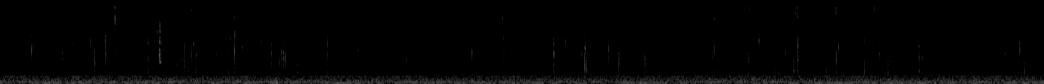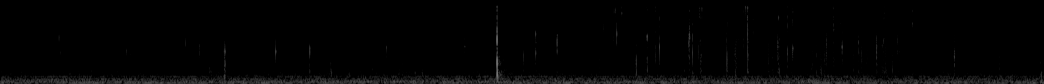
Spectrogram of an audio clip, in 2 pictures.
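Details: Quiet indoors, a small dog gnaws and licks a Dentastix treat, giving scattered dry clicks and crunches, sometimes bunched in quick runs, over a faint constant low hum.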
